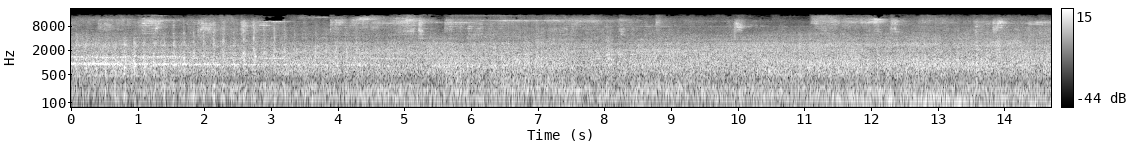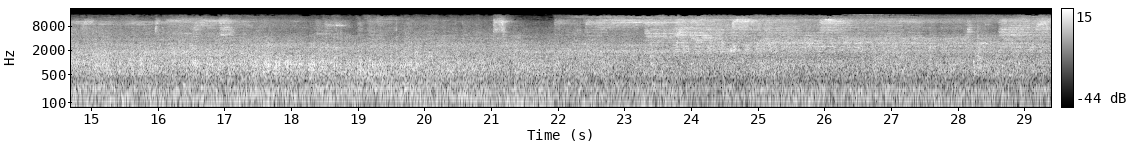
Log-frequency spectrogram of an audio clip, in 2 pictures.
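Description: Double-stack intermodal freight train rolling past at close range: a steady rumble and rattle of wheels on the rails, with a faint wheel squeal near the start that fades out.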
